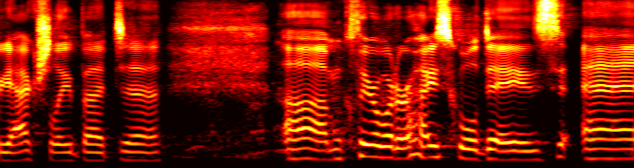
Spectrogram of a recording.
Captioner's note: audience laughs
